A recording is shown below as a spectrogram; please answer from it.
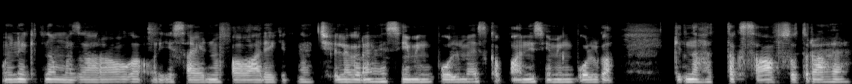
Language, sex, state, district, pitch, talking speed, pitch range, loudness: Hindi, male, Uttar Pradesh, Jyotiba Phule Nagar, 115 Hz, 205 wpm, 110-115 Hz, -18 LUFS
